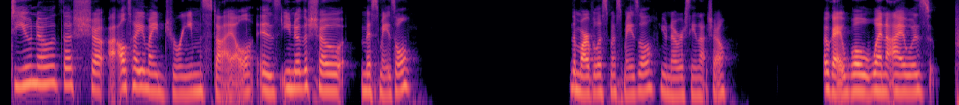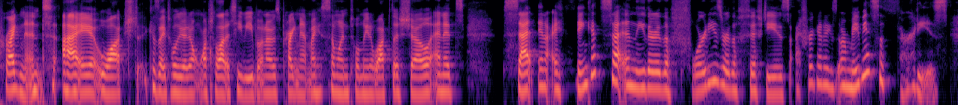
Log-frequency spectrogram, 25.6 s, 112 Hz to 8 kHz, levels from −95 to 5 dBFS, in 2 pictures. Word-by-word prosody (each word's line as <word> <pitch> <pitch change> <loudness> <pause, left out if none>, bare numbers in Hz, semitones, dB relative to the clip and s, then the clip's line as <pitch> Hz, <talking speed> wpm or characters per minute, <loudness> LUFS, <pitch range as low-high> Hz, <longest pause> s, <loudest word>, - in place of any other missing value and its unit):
Do 250 -1 -1
you 260 +2 +3
know 270 0 +2
the 255 -1 -1
sho 210 -4 0
I - - +1
I'll 225 +1 +5
tell 240 +1 +1
you 230 0 +4
my 205 -2 +1
dream 185 +1 -5
style 190 +1 -1
is, 190 -3 0
you 225 -1 0
know 220 0 +2
the 235 +1 0
show 200 -3 +2 0.2
"Miss 195 -1 0
Maisel"? 195 +6 -1 2.1
"The 215 - 0
Marvelous 185 0 +3
Mrs. 190 -1 -6
Maisel"? 195 +4 -3
You've 195 -4 -6
never 170 +1 -3
seen 175 0 -7
that - - -6
show? 190 - -4 1.3
Okay, 200 -4 +7
well, 190 -1 +5
when 200 0 +5
I 195 0 +5
was 190 0 -2 0.3
pregnant, 205 +2 +1
I 190 -1 +7
watched 180 -2 +2 0.2
'cause 230 -6 -5
I 180 - +1
told 190 0 -4
you, 175 - -1
I - - -2
don't 180 0 -4
watch 185 0 -3
a - - -7
lot 180 -1 +5
of - - -4
TV, 175 -3 -4
but - - -5
when - - -5
I 180 - +1
was 180 0 -7
pregnant, 180 -1 -2
my 190 0 -3
someone 185 -1 -5
told 180 -1 -8
me 180 - -4
to 180 - -6
watch 175 +1 0
this 185 0 -4
show, 180 0 0
and 195 +1 -2
it's 190 0 -4 0.5
set - - +5
in 240 0 -2
I 210 -3 -5
think 225 +3 -1
it's 410 0 -2
set 290 -3 +4
in 245 -1 -1
either 220 -1 +1
the 210 -1 -3
40s 250 - -5
or 225 -3 -1
the 205 -1 -6
50s. 185 -3 -6
I - - -13
forget 270 -1 -8
ex 235 -3 -7
or 245 - -3
maybe 235 +9 0
it's 435 0 -3
the 305 - -3
30s. 215 - -7
195 Hz, 195 wpm, -25 LUFS, 185-225 Hz, 2.1 s, Okay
